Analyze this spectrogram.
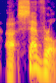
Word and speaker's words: several: Y es interesante porque si lo ves escrito several, pero no decimos esa sílaba por medio, right? So several, it has several, say it with me, say it aloud, several meanings.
